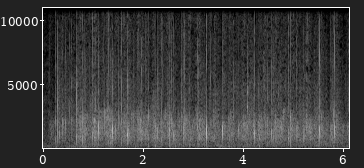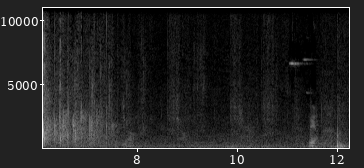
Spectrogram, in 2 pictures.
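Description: Audience applause at the 2017 Team Suzuki ECSTAR launch, steady crowd clapping for roughly seven seconds that fades out, then quieter room sounds.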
